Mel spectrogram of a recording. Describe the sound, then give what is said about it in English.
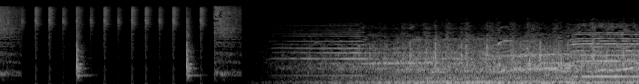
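Paris residents at their windows and on balconies cheer for medical workers: a quick run of sharp, rhythmic bursts gives way to a dense, swelling wash of crowd noise that builds and stays loud to the end. “That's the sound of residents in Paris last night, as people went to their windows and out on their balconies to voice their appreciation for medical workers”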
